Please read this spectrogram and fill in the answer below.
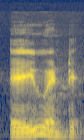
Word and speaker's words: aunt: AUNT aunt.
